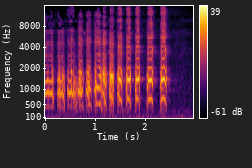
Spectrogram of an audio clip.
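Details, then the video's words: Domestic hen calling, a sound offered as bait for trapping: a quick run of about thirteen clipped, nasal notes over two and a half seconds, steady in pitch and growing more spaced toward the end. "suab poj qaib seev zoo cuab"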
